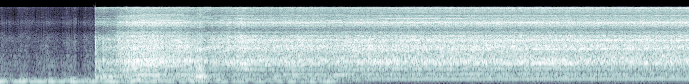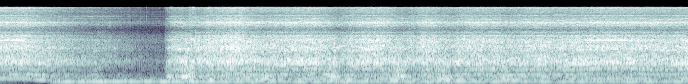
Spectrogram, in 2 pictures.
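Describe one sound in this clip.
Leafy greens churn and swish inside a blender jug.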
